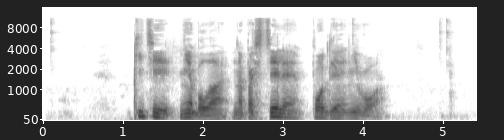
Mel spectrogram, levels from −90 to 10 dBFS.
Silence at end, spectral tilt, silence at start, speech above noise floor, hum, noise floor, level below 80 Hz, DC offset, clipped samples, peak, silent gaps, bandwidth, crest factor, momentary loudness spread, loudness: 1.15 s; -6.5 dB/octave; 1.15 s; 51 dB; none; -74 dBFS; -52 dBFS; under 0.1%; under 0.1%; -4 dBFS; none; 11.5 kHz; 20 dB; 11 LU; -24 LUFS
